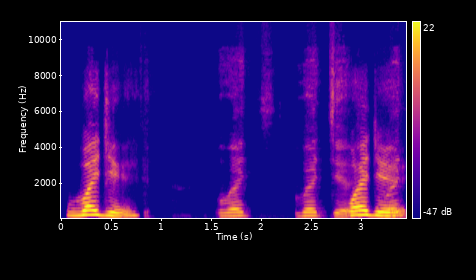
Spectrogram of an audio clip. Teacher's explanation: tengah lidahnya menekan ke langit-langit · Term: huruf jimnya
